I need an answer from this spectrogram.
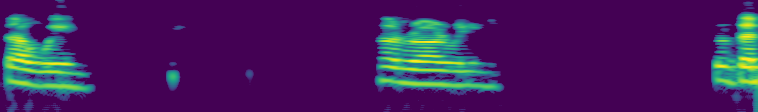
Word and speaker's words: Harare: Harare, we pronounce that way. Harare.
